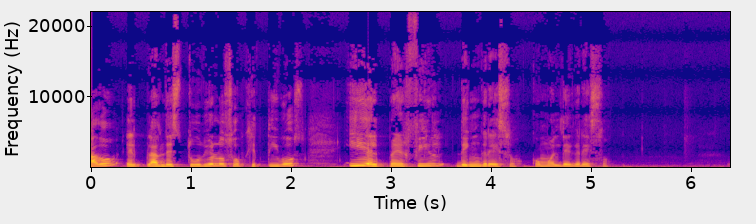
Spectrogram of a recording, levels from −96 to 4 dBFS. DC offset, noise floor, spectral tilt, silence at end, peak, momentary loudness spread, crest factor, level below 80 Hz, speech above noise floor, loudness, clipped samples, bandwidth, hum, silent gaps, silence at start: under 0.1%; -48 dBFS; -6.5 dB/octave; 1 s; 0 dBFS; 12 LU; 18 dB; -42 dBFS; 31 dB; -17 LUFS; under 0.1%; over 20 kHz; none; none; 0 s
